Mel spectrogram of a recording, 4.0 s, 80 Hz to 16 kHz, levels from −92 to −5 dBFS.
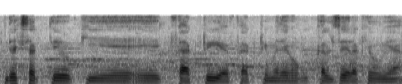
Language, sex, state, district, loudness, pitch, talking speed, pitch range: Hindi, male, Madhya Pradesh, Katni, -19 LUFS, 115 Hz, 225 wpm, 115-120 Hz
